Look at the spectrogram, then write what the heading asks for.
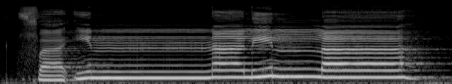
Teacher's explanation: Kemudian ada hukum gunnah musyaddadah karena nunnya bertasydid. Cara bacanya dengung, bunyiannya tahan sampai ada suara masuk hidung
